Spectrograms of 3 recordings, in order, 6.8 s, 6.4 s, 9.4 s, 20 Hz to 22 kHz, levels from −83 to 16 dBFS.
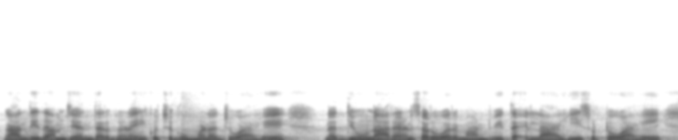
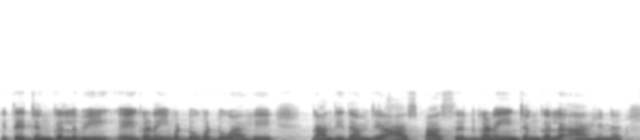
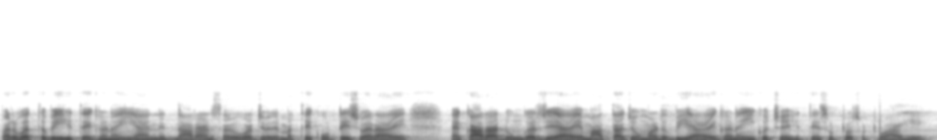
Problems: constant background noise, echo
